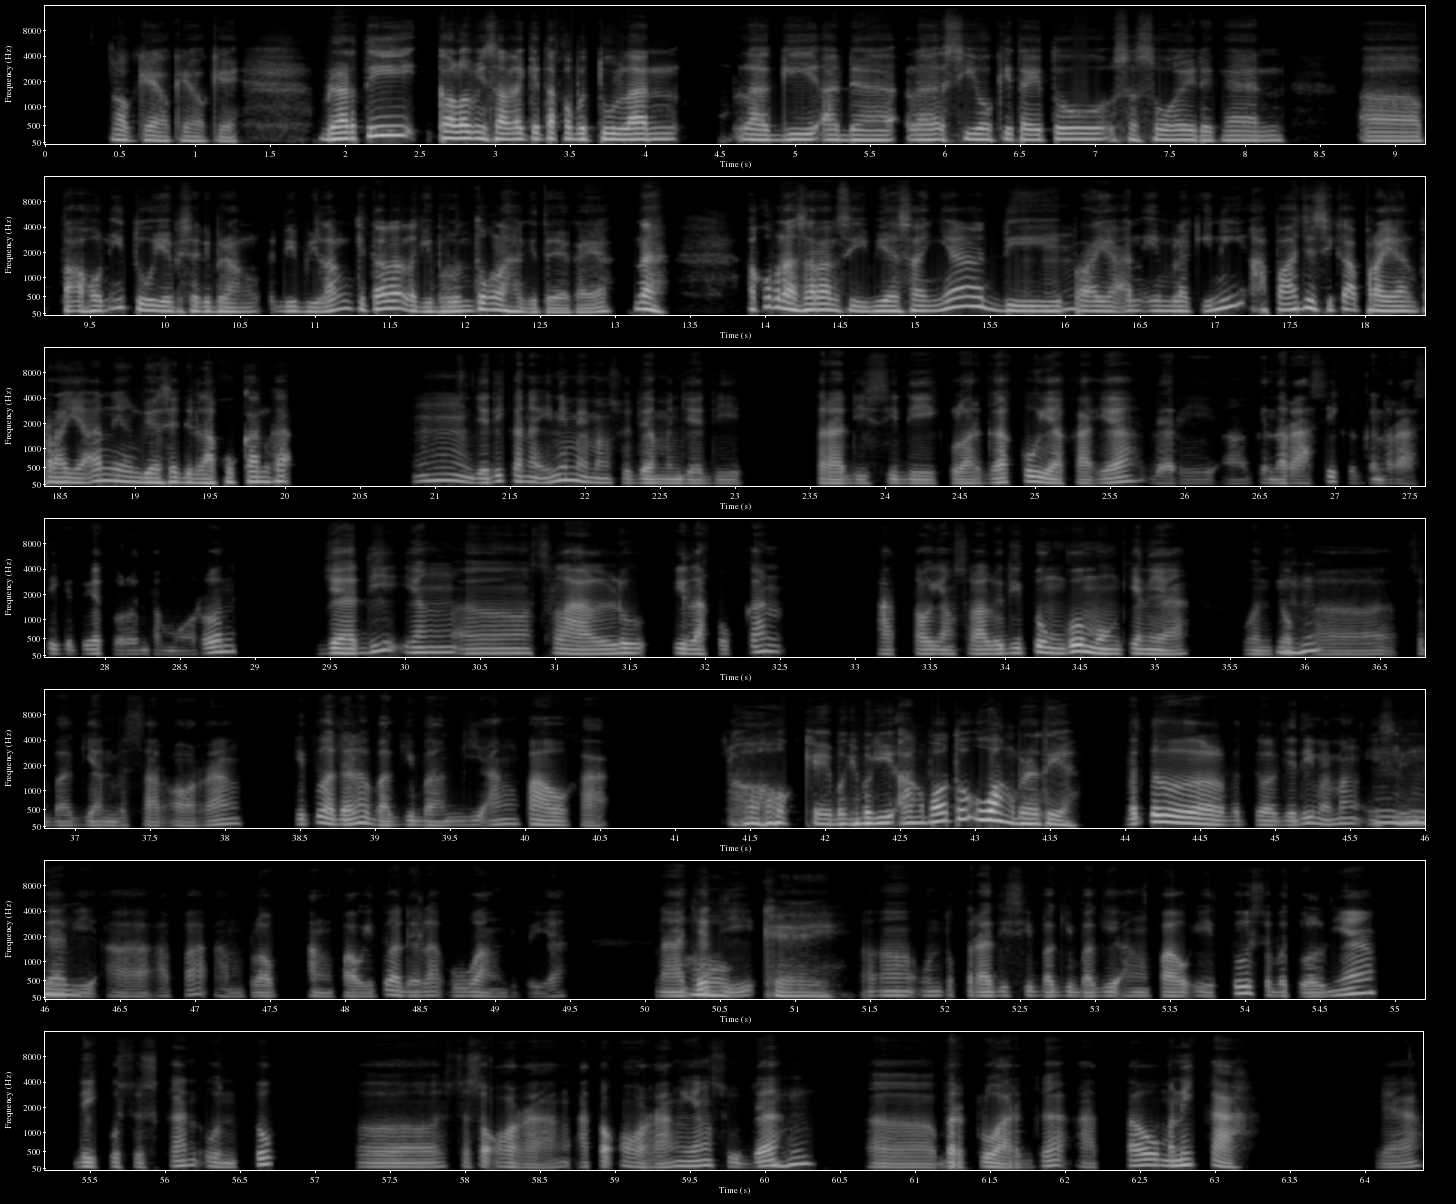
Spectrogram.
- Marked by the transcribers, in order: laughing while speaking: "Oke"
- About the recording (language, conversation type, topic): Indonesian, podcast, Ceritakan tradisi keluarga apa yang diwariskan dari generasi ke generasi dalam keluargamu?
